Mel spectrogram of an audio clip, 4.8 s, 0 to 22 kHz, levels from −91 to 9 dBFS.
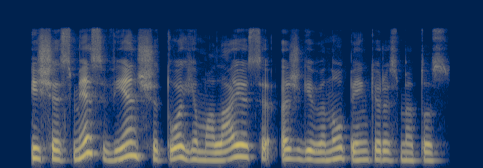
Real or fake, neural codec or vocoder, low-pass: real; none; 10.8 kHz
